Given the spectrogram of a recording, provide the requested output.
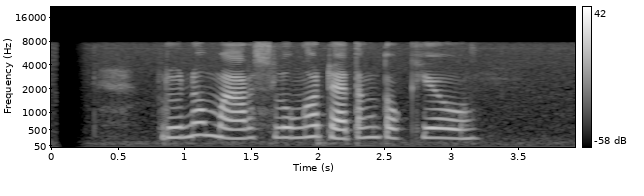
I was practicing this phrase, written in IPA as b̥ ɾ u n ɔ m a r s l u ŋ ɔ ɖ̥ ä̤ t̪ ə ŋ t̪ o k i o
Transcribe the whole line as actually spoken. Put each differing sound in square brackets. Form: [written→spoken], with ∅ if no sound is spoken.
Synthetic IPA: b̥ ɾ u n [ɔ→o] m a r s l u ŋ ɔ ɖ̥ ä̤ t̪ ə ŋ t̪ o k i o

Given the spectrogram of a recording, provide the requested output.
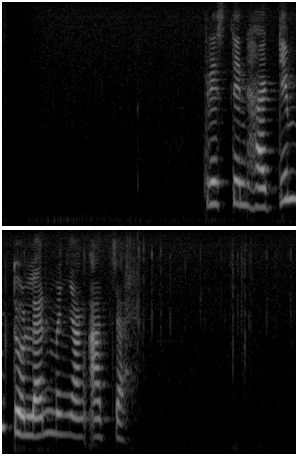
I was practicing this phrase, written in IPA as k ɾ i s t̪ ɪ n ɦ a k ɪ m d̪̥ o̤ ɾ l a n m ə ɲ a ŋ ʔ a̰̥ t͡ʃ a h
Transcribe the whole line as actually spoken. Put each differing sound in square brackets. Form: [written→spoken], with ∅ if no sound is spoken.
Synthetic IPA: k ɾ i s t̪ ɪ n ɦ a k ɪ m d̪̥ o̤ [ɾ→∅] l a n m ə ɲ a ŋ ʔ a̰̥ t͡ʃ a h

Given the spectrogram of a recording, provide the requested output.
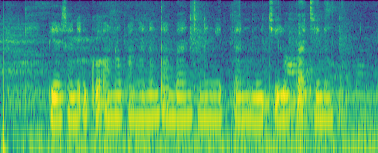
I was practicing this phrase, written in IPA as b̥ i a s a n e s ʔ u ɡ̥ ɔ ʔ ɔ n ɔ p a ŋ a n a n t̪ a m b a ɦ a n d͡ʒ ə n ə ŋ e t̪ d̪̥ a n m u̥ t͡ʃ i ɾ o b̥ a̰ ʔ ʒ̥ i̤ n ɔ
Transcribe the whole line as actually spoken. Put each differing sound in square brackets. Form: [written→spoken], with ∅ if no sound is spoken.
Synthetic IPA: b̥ i a s a n e [s→∅] ʔ u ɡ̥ ɔ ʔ ɔ n ɔ p a ŋ a n a n t̪ a m b a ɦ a n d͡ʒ ə n ə ŋ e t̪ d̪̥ a n m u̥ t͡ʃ i [ɾ→l] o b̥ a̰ ʔ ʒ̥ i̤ n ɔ

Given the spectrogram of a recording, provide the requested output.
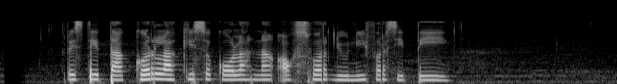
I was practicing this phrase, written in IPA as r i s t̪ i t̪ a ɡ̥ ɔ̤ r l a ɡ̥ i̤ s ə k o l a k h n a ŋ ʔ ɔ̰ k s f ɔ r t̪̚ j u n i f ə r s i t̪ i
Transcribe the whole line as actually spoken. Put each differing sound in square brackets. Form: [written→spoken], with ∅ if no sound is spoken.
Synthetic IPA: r i s t̪ i t̪ a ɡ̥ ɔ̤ r l a ɡ̥ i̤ s ə k o l a [k→∅] h n a ŋ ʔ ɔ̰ k s f ɔ r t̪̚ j u n i f ə r s i t̪ i

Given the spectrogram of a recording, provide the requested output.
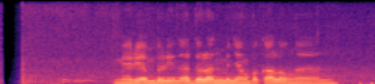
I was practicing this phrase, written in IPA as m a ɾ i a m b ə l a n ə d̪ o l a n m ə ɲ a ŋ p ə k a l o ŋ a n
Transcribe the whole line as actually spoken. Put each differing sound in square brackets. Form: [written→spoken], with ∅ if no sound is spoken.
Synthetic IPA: m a ɾ i a m b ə l [a→i] n [ə→a] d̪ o l a n m ə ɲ a ŋ p ə k a l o ŋ a n

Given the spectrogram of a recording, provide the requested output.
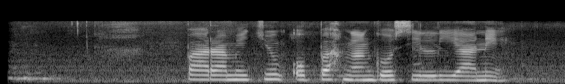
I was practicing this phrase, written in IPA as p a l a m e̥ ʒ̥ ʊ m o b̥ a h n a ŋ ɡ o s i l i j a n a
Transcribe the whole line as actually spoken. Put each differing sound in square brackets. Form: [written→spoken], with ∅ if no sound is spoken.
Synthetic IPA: p a [l→ɾ] a m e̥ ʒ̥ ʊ m o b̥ a h [n→ŋ] a ŋ ɡ o s i l i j a n [a→e]

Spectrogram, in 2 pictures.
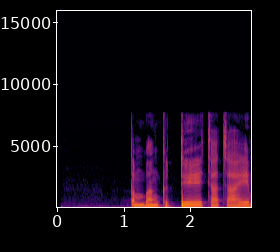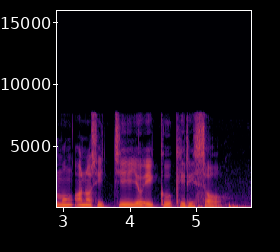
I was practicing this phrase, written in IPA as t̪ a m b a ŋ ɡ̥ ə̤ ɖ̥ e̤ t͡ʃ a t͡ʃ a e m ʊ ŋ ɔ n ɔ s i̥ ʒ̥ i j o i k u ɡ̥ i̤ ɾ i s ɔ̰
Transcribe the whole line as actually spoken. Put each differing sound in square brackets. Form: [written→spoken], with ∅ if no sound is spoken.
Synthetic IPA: t̪ [a→ə] m b a ŋ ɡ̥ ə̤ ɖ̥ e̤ t͡ʃ a t͡ʃ a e m ʊ ŋ ɔ n ɔ s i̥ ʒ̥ i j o i k u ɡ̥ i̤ ɾ i s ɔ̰

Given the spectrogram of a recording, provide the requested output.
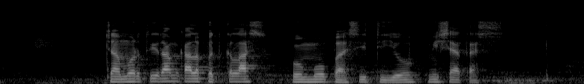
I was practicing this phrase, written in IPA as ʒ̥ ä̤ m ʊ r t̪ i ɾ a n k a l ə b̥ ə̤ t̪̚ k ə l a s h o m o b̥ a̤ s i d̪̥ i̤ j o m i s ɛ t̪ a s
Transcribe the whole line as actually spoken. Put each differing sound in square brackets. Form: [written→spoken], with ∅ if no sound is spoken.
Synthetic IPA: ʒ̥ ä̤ m ʊ r t̪ i ɾ a [n→m] k a l ə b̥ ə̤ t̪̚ k ə l a s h o m o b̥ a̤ s i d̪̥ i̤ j o m i s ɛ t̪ [a→ɛ] s

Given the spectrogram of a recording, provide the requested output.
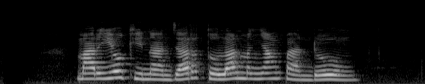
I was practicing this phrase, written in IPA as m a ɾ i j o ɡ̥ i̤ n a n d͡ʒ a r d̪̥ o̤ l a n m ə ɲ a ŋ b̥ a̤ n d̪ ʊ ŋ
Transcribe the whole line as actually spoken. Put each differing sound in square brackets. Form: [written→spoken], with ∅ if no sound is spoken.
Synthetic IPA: m a ɾ i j o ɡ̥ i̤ n a [n→ɲ] d͡ʒ a r d̪̥ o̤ l a n m ə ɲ a ŋ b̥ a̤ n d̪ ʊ ŋ

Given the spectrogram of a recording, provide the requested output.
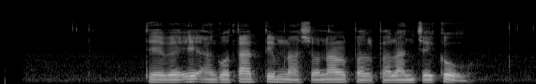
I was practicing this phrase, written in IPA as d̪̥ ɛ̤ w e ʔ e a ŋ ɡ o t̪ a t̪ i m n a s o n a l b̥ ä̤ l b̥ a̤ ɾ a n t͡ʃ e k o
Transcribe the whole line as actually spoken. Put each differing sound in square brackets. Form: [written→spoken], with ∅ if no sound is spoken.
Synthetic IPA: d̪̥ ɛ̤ w e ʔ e a ŋ ɡ o t̪ a t̪ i m n a s o n a l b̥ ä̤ l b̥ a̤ [ɾ→l] a n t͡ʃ e k o

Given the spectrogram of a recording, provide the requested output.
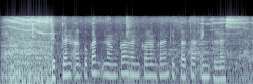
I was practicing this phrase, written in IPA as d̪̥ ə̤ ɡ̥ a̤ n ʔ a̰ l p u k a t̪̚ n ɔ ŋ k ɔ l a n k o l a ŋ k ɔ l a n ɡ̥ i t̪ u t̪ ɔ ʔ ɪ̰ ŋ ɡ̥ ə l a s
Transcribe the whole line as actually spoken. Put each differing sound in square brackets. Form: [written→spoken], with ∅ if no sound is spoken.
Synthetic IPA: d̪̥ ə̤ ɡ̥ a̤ n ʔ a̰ l p u k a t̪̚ n ɔ ŋ k ɔ l a n k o l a ŋ k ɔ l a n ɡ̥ i t̪ [u→ɔ] t̪ ɔ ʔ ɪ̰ ŋ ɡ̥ ə l a s

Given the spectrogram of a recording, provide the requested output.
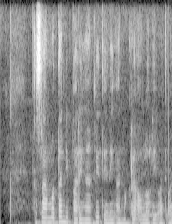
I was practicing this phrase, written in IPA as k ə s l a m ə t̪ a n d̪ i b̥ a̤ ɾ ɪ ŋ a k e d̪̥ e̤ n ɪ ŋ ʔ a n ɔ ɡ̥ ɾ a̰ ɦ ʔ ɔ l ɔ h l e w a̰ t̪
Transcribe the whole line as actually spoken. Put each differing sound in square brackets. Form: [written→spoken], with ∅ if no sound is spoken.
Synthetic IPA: k ə s l a m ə t̪ a n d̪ i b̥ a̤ ɾ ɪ ŋ a k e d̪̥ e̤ n ɪ ŋ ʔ a n [ɔ→u] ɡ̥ ɾ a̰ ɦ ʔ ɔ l ɔ h l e w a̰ t̪

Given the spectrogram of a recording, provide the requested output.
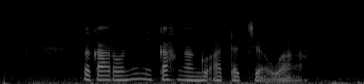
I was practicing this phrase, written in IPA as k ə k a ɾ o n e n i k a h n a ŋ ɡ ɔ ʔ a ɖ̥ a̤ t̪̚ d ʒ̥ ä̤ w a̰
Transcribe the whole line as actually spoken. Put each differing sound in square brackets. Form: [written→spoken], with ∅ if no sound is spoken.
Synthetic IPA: k ə k a ɾ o n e n i k a h [n→ŋ] a ŋ ɡ [ɔ→o] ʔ a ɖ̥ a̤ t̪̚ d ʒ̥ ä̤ w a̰

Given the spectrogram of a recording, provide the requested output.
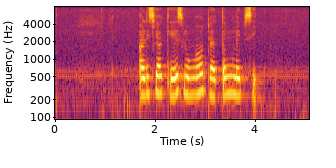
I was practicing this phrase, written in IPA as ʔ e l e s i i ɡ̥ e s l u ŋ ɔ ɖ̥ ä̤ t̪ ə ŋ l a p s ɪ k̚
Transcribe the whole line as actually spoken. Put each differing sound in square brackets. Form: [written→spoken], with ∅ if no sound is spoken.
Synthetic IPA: ʔ [e→a] l [e→i] s i [i→a] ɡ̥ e s l u ŋ ɔ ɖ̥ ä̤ t̪ ə ŋ l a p s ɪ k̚

